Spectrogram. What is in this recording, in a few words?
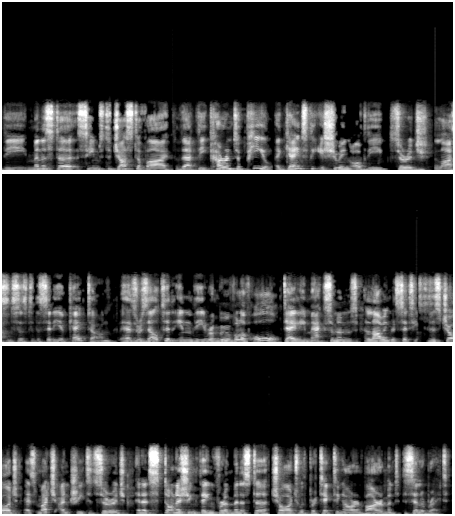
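English; Sewage Crisis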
